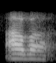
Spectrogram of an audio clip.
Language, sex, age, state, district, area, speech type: Kashmiri, female, 30-45, Jammu and Kashmir, Anantnag, rural, conversation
